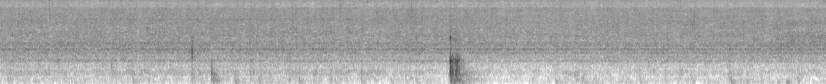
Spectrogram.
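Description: Carrot and vegetables frying in a pan, a steady sizzle throughout, with a single knock about four and a half seconds in.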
